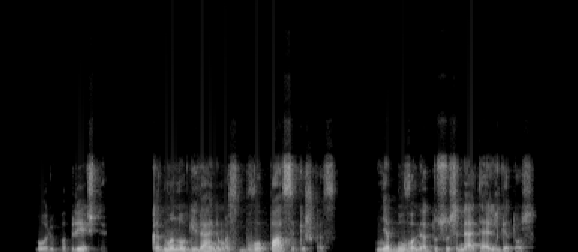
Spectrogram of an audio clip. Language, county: Lithuanian, Kaunas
